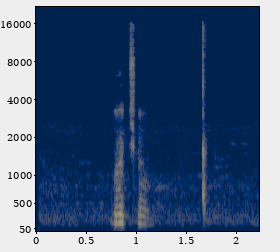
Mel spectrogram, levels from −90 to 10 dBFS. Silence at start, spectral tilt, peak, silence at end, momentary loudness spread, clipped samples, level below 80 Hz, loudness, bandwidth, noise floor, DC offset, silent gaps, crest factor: 0.8 s; -4 dB/octave; -14 dBFS; 0.55 s; 13 LU; under 0.1%; -86 dBFS; -37 LUFS; 16.5 kHz; -69 dBFS; under 0.1%; none; 26 dB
